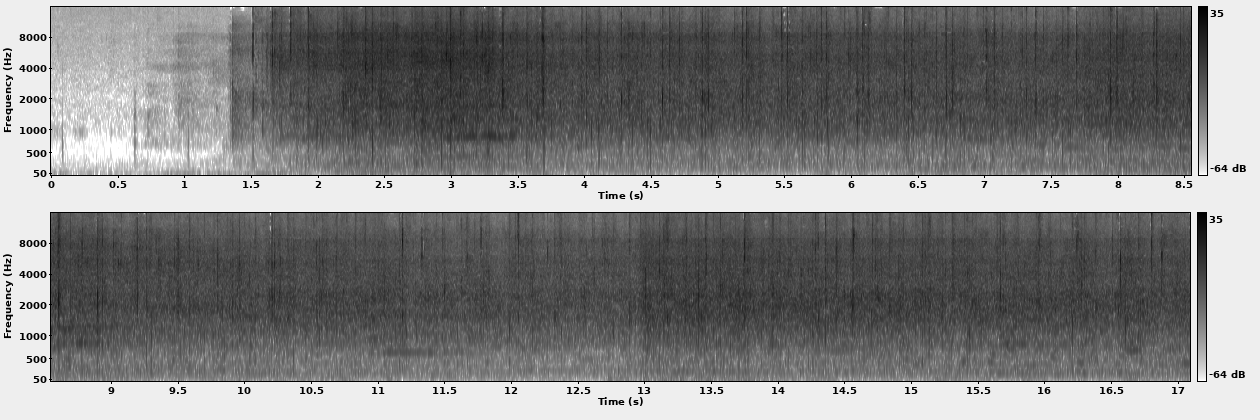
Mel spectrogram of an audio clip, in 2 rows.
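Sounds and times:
audience applauding: 0:01.2 - 0:17.0.

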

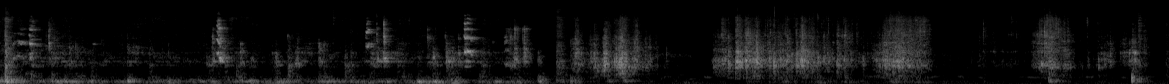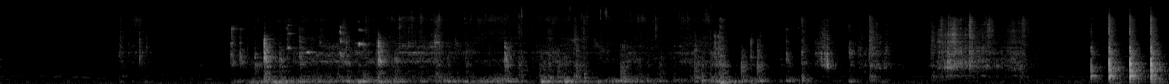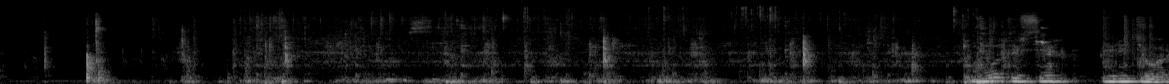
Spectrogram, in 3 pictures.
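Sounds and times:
meat grinder clattering and scraping: 0:00.0 - 0:06.5, 0:14.0 - 0:21.8, 0:25.1 - 0:33.7
walnut pieces clicking into hopper: 0:19.6 - 0:22.0.

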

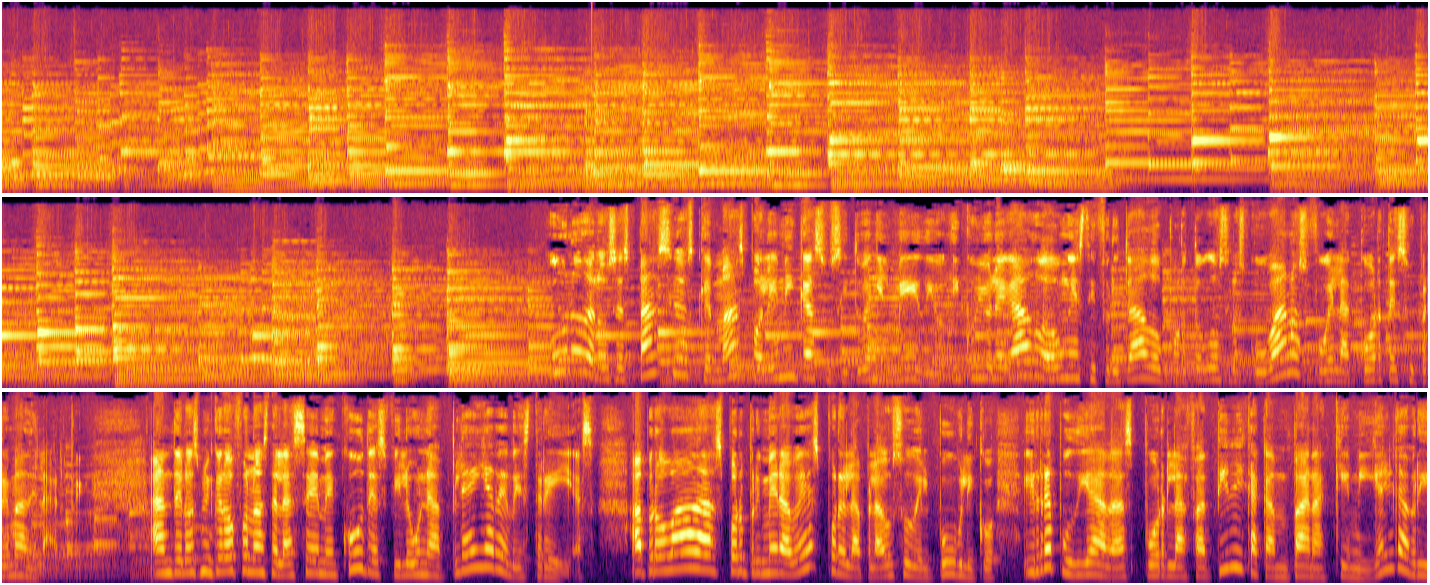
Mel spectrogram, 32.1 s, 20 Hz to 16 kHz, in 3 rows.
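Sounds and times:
instrumental piano music: 0:00.0 - 0:23.1.

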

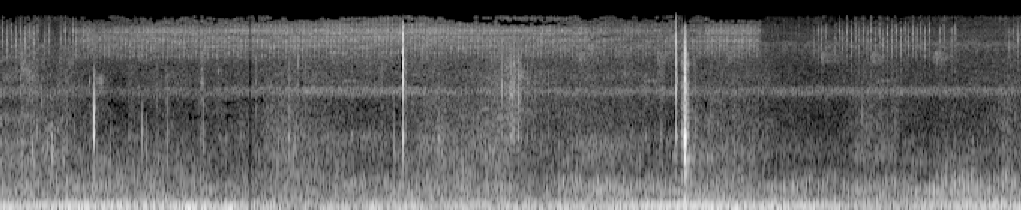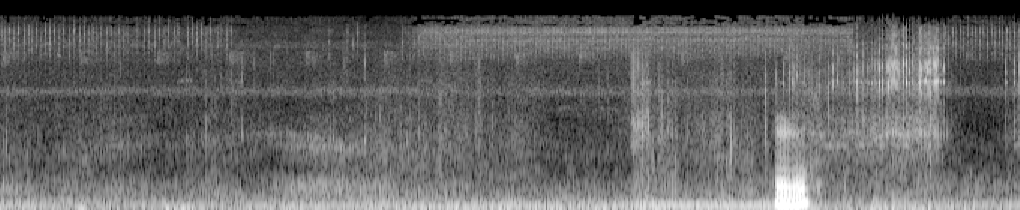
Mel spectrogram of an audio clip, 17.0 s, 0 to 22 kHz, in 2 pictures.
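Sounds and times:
sharp clicks: 0:05.3 - 0:06.3, 0:14.6 - 0:17.0
spinning reel whirring: 0:14.8 - 0:17.0.

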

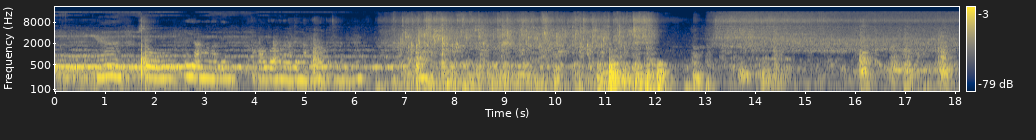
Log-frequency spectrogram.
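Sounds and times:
tap running into metal sink: 0:06.9 - 0:12.2.

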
